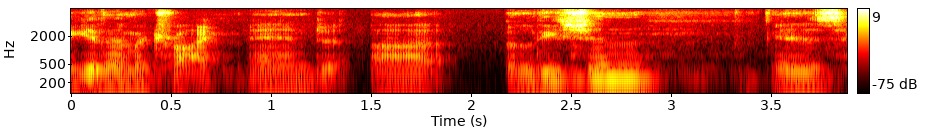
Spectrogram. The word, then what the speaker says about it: Elysian: But so I wanted to give them a try, and Elysian is how it's pronounced.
